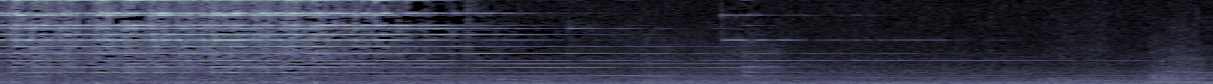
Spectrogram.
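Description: Altar bells rung at the elevation of the chalice, just after the consecration: one bright ringing strike that fades away over about four seconds, with a faint second strike about five seconds in.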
